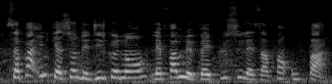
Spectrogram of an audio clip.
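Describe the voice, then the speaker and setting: High-voiced woman giving halting testimony. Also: expressive, background noise. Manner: halting, repeats words, pauses and clears throat. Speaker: woman sharing a personal story. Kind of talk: emotional personal testimony to camera.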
